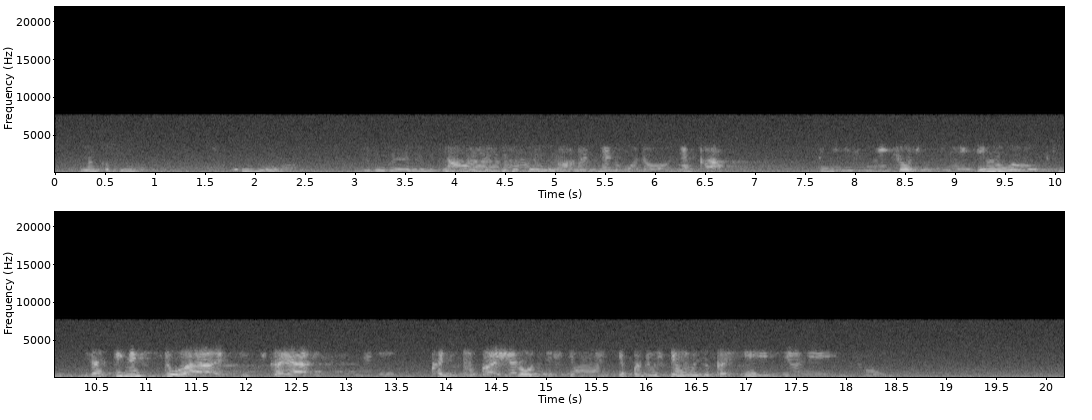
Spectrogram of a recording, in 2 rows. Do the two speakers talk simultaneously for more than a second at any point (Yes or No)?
Yes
